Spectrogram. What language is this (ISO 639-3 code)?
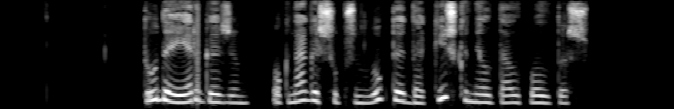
chm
